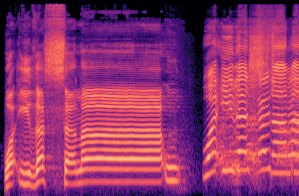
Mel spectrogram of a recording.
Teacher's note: واؤ کی ادائیگی ہونٹوں کی گولائی سے، ہونٹ گول ہو کے واؤ ادا ہوگا · ذال کو سین سے ملائیں گے، سین سیٹی کے ساتھ ادا ہوگا. سین پر زبر ہے، حرکت ہے، نہیں کھینچیں گے مگر رک کر ادا کریں گے.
